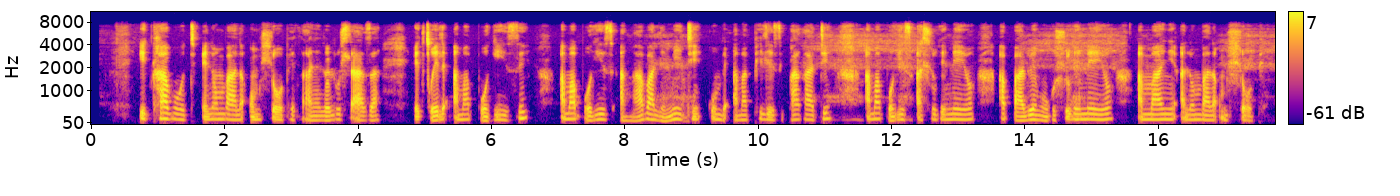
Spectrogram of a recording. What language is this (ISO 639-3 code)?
nde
